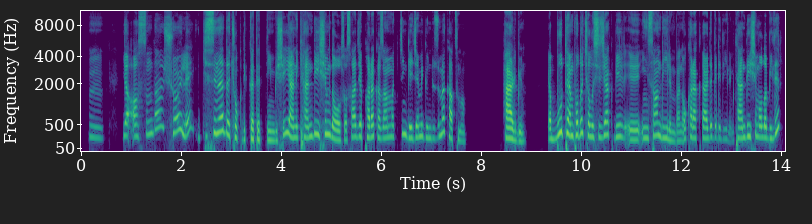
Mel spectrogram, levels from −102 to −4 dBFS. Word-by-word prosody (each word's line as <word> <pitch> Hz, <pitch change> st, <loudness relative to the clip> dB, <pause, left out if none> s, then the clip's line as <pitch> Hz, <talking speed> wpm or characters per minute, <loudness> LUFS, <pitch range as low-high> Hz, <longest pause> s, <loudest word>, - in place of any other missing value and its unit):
Hımm. 220 Hz, -3 st, -14 dB, 0.4 s
Ya, 265 Hz, -1 st, +1 dB
aslında, 285 Hz, +7 st, -4 dB, 0.2 s
şöyle 350 Hz, -3 st, -2 dB
ikisine 315 Hz, +10 st, +2 dB
de 275 Hz, -, +3 dB
çok 220 Hz, -6 st, -3 dB
dikkat 190 Hz, +1 st, -1 dB
ettiğim 180 Hz, -2 st, -3 dB
bir -, -, -5 dB
şey. 300 Hz, -, -1 dB
Yani, 230 Hz, -7 st, +3 dB
kendi 230 Hz, +6 st, -1 dB
işim 290 Hz, 0 st, +2 dB
de 225 Hz, -, +3 dB
olsa 180 Hz, -1 st, 0 dB
sadece 240 Hz, +4 st, 0 dB
para 235 Hz, +1 st, +2 dB
kazanmak 225 Hz, +1 st, -4 dB
için 295 Hz, -2 st, -3 dB
gecemi 230 Hz, +2 st, -1 dB
gündüzüme 225 Hz, +8 st, -4 dB
katmam 190 Hz, -, -3 dB, 0.7 s
her 215 Hz, -3 st, +9 dB
gün. 165 Hz, -3 st, -5 dB, 0.5 s
Ya, 200 Hz, +2 st, 0 dB
bu 330 Hz, +4 st, +6 dB
tempoda 275 Hz, 0 st, +4 dB
çalışacak 255 Hz, 0 st, 0 dB
bir, 240 Hz, 0 st, -3 dB
eee, 185 Hz, 0 st, -2 dB
insan 220 Hz, +6 st, -2 dB
değilim 185 Hz, -7 st, -4 dB
ben, 165 Hz, 0 st, -7 dB
o 200 Hz, -, -4 dB
karakterde 220 Hz, -1 st, 0 dB
biri 220 Hz, -2 st, -7 dB
değilim. 195 Hz, -6 st, -18 dB
Kendi 215 Hz, +3 st, +1 dB
işim 245 Hz, 0 st, -1 dB
olabilir. 225 Hz, -, +1 dB
230 Hz, 175 wpm, -32 LUFS, 210-265 Hz, 0.7 s, her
